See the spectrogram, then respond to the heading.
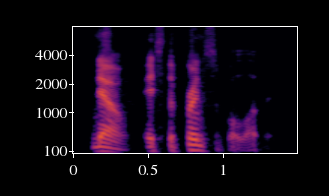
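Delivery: plain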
